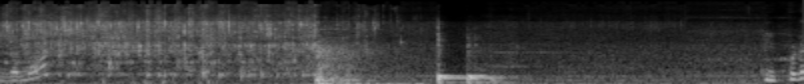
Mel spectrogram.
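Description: Water poured into a pot of washed green gram lentils, a close gushing splash that stops abruptly, followed by a few light clinks and drips.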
